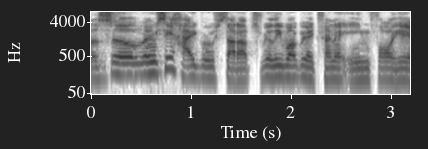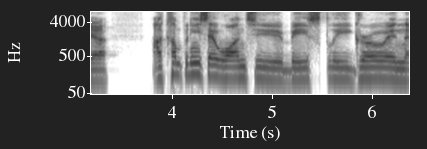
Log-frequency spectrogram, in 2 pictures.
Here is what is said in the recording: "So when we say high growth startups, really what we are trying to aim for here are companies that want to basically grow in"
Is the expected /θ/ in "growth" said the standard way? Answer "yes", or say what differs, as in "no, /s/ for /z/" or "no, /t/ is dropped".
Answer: no, /f/ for /θ/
